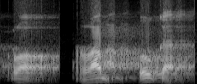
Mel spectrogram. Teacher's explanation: hukumnya adalah tafkhim. Jadi cara membaca adalah ditebalkan. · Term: ra tafkhim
